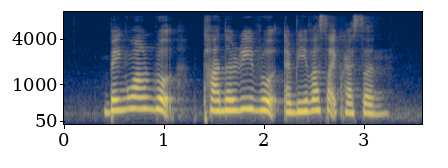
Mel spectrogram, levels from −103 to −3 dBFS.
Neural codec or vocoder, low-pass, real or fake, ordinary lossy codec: none; 7.2 kHz; real; none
